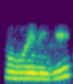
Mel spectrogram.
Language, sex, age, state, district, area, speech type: Assamese, female, 30-45, Assam, Nalbari, rural, conversation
